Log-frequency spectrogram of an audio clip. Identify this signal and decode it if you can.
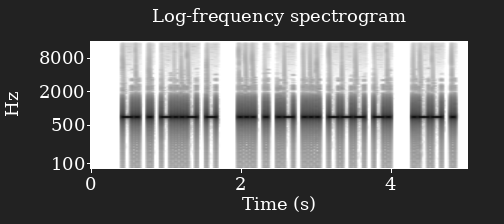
Morse code, heard as a keyed tone, about 28 wpm, 700 Hz. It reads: NEXT SEASON WE
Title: Sentences from Top 1400 Words 28wpm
